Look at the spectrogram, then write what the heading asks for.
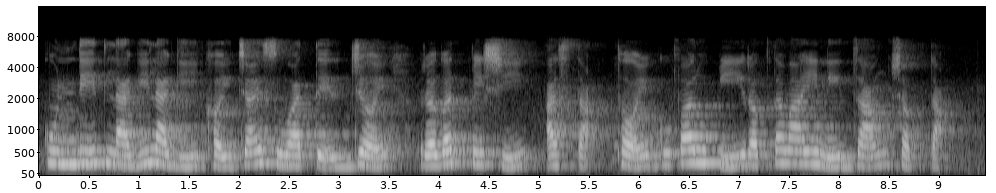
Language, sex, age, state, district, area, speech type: Goan Konkani, female, 18-30, Goa, Pernem, urban, read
